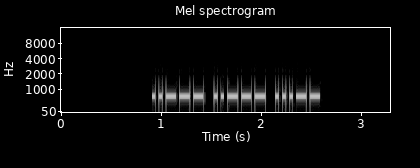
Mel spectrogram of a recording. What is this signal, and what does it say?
Morse code, heard as a keyed tone, about 34 wpm, 700 Hz. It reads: 223
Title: Common Cut Numbers - 3-Digit 35wpm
